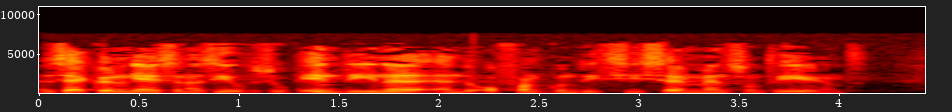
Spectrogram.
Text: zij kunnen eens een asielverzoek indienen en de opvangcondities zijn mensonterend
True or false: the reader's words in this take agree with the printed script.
true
